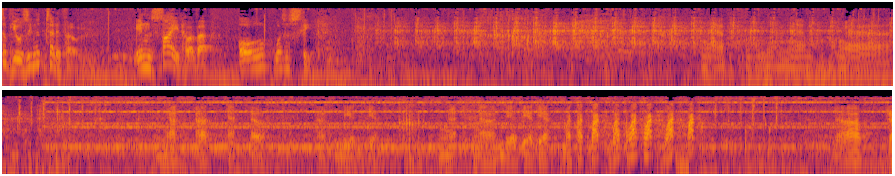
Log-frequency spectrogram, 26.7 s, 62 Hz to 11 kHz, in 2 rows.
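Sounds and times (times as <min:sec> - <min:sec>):
speech: 0:00.0 - 0:01.4, 0:02.0 - 0:05.2, 0:10.8 - 0:14.7, 0:15.7 - 0:24.0, 0:25.9 - 0:26.7
loud alarm clock ringing shrilly: 0:05.6 - 0:26.7.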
